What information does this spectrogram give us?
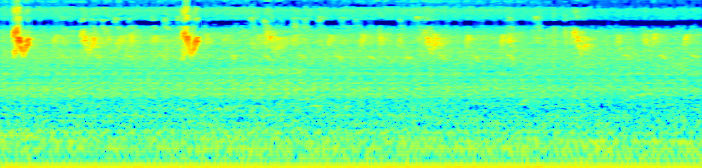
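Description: Eurasian tree sparrow giving short, bright chirps, two loud ones about two seconds apart and softer ones scattered after, over a steady low rumble.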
